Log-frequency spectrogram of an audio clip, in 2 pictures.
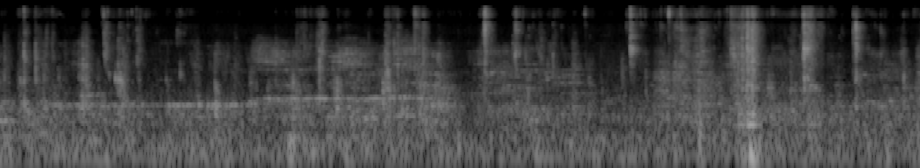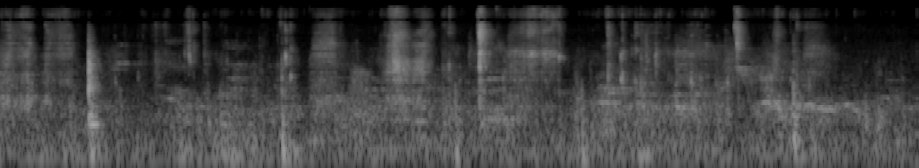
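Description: A man chews and smacks food loudly close to a microphone.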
